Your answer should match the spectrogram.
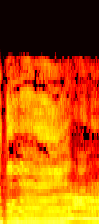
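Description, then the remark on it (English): A person voices a long, wavering howl imitating a creature's scream as acid from an orb sprays over its chest in a game, a sustained strained tone that holds steady and loud for over a second without any words. “As the acid sprays all over its chest, it lets out this horrible howling scream as it does so.”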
